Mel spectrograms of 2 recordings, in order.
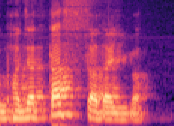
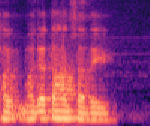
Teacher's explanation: So instead of Visarga, because Sa is following, so that is according to the rule, we can pronounce Sa here. So Bhajatas Sadaiva instead of Bhajatah Sadaiva.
